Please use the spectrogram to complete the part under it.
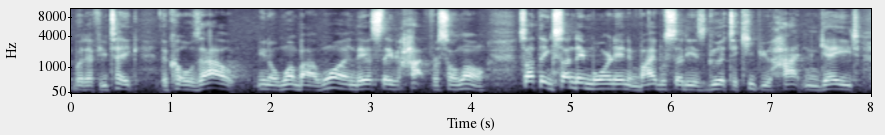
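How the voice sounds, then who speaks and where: A man's voice: medium pitch, darkish tone, slight background noise. An American man giving earnest, reflective interview answers, building his points step by step as a guest. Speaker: guest, ministry founder and book-drive leader.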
